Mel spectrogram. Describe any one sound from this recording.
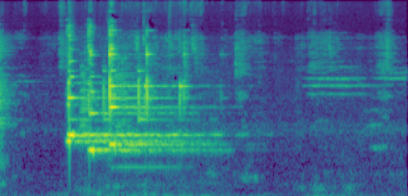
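Food is tipped from a small bowl into a metal bowl.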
